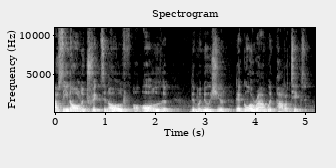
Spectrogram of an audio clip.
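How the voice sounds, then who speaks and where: Speaking at a moderate pace, a man with a fairly high pitch and a dark, mellow tone sounds somewhat breathy amid audible room echo. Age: 70s. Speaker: former local politician. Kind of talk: prepared remarks at a press club. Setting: press club event with audience. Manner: emphatic, impassioned.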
